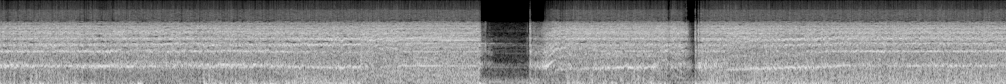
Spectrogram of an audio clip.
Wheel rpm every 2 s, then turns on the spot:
220, 200, 100, 140, 230.
none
